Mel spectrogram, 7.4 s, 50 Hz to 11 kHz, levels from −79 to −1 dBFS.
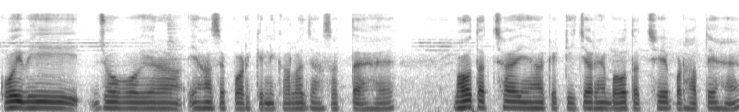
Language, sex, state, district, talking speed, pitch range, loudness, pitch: Hindi, male, Bihar, Kaimur, 185 wpm, 120-135 Hz, -23 LUFS, 130 Hz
